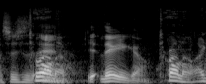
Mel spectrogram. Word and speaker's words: Toronto: say Toronto though there we don't pronounce the last T so I can do that not Toronto yeah it's Toronto so just Toronto there you go Toronto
